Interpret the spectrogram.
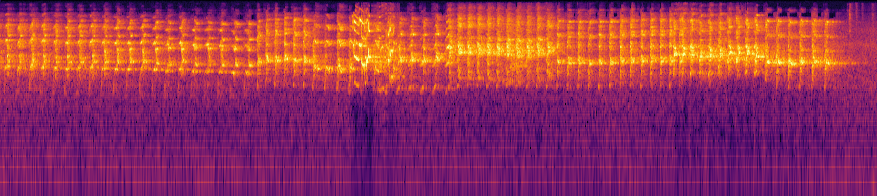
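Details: Lovebird song played to prompt other lovebirds to sing: dense, rapid, high chattering twitter, unbroken for nearly nine seconds, with buzzy trills and squeaky notes rising and falling.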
